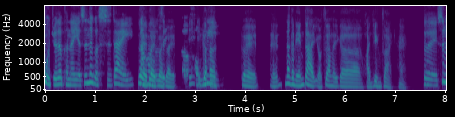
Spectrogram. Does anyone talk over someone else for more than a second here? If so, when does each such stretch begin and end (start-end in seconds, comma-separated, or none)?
1.8-3.5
